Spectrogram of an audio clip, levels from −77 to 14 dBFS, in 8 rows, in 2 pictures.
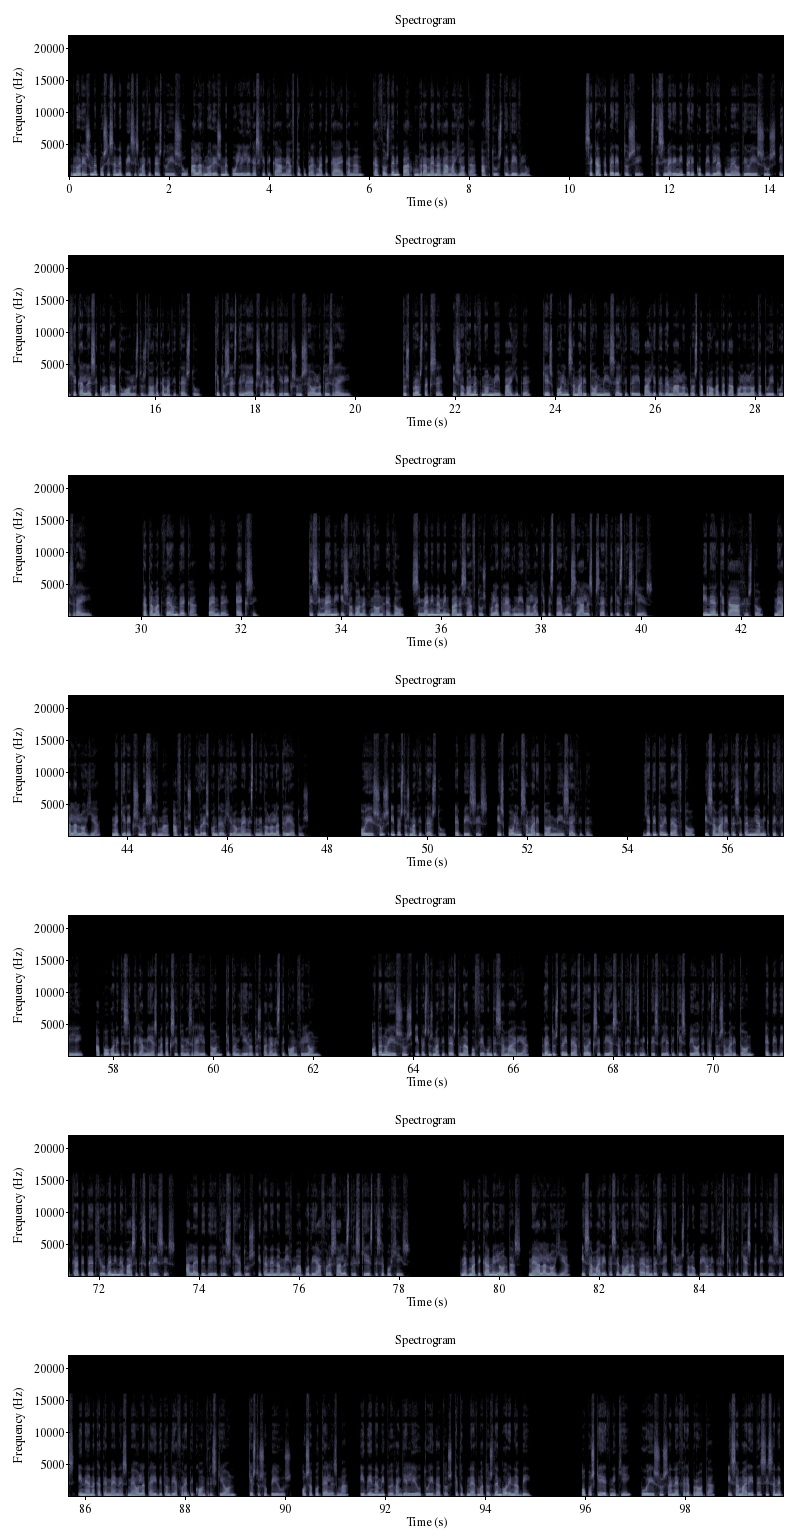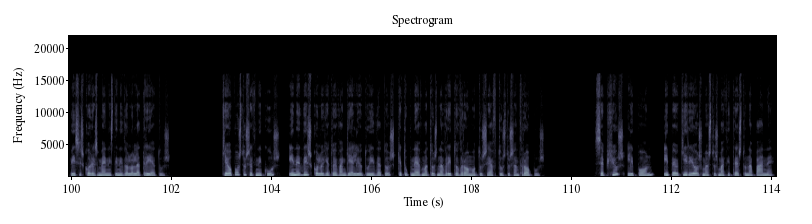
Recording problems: none

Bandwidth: 16 kHz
